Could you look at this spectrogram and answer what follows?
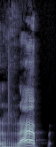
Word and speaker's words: wrap: रैप।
